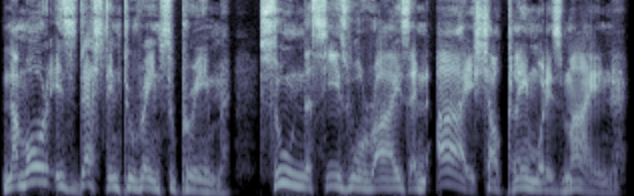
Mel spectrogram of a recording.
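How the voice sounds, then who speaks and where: An imperious ruler of the deep for a video game. His husky voice swoops through grand, formal phrases with pompous pride, recorded close and dry. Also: big pitch swings, measured pace, sharp tone, no echo, heavily acted. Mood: menacing, haughty. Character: haughty imperious undersea king, proud conqueror. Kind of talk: video game character dialogue.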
